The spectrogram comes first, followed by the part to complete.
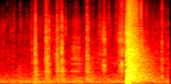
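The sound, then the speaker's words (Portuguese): Quick metallic clicks and rattles as someone repeatedly yanks the handle of the jammed door of a crashed, burning car with its driver trapped inside, ending in a loud, heavy thud against the door that rings out briefly. “A porta está travada.”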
